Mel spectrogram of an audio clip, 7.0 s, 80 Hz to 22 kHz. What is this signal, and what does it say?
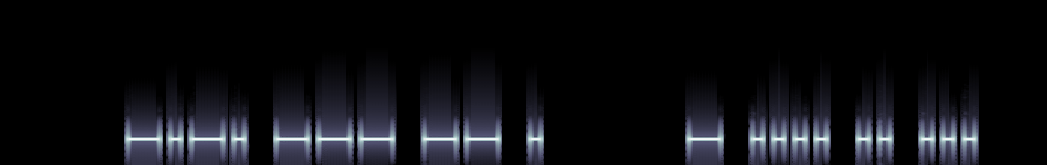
Morse code, heard as a keyed tone, about 17 wpm, 700 Hz. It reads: COME THIS
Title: 2x Word-Spacing - Sentences from Top 100 Words - 17wpm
